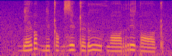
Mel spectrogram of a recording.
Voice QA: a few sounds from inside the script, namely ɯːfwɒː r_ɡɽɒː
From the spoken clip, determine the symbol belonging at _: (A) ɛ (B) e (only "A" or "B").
B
